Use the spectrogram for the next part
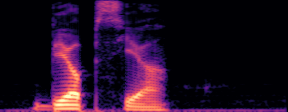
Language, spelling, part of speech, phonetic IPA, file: Polish, biopsja, noun, [ˈbʲjɔpsʲja], Pl-biopsja.ogg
